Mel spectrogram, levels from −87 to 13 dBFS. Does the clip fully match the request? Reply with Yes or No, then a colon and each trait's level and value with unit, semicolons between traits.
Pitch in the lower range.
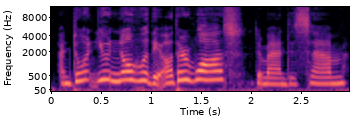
No: very high, 270 Hz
